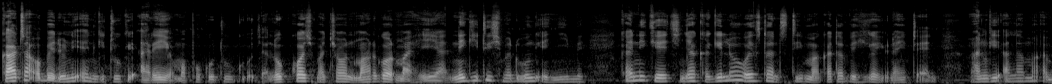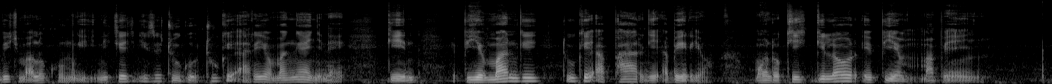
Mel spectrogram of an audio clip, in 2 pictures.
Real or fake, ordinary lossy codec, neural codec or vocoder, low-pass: fake; none; vocoder, 44.1 kHz, 128 mel bands every 512 samples, BigVGAN v2; none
